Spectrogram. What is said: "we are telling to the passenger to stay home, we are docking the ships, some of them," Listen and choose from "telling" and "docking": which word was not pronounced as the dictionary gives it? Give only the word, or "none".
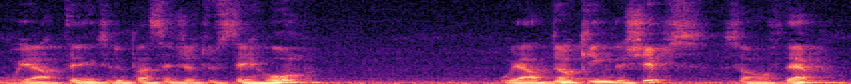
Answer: telling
